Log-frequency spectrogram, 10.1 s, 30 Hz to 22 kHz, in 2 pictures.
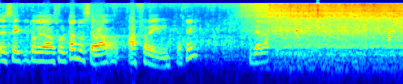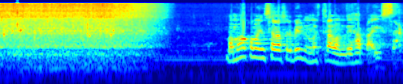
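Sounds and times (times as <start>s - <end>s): meat boiling in a pot: 0.0s - 7.2s
fat frying crackles: 1.6s - 7.2s.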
